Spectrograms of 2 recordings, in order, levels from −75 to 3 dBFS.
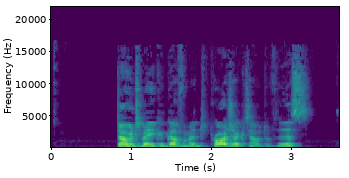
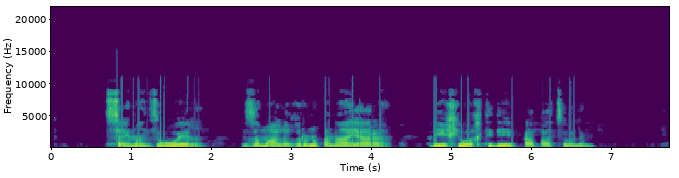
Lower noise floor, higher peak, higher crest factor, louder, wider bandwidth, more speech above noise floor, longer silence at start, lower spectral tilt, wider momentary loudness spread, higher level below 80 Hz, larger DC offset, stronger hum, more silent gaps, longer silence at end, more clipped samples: second, -69 dBFS vs -74 dBFS; about the same, -2 dBFS vs 0 dBFS; about the same, 18 dB vs 14 dB; second, -19 LUFS vs -13 LUFS; first, 16.5 kHz vs 11 kHz; second, 50 dB vs 61 dB; first, 0.85 s vs 0.7 s; about the same, -5 dB/octave vs -5 dB/octave; about the same, 13 LU vs 11 LU; second, -56 dBFS vs -46 dBFS; neither; neither; neither; second, 0.4 s vs 0.95 s; neither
